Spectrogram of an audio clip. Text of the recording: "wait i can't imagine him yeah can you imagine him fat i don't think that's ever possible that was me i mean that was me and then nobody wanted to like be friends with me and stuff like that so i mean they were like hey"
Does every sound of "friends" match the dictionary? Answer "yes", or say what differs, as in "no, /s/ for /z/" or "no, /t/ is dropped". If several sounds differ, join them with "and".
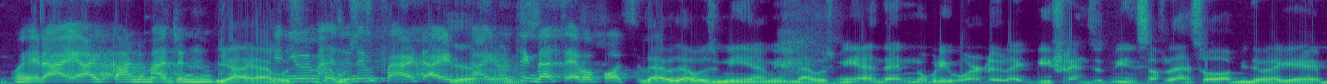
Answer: yes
